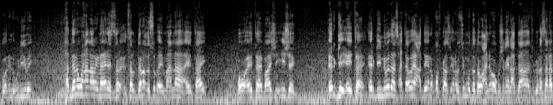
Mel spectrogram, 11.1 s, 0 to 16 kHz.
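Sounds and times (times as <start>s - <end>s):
man speaking: 0.0s - 11.0s
street traffic rumble: 0.0s - 11.0s.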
